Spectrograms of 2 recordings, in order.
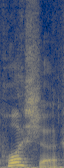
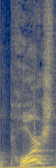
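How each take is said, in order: First: The word ends with a short e vowel. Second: The word ends on the sh consonant. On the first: The speaker calls it right. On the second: The speaker calls it wrong.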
